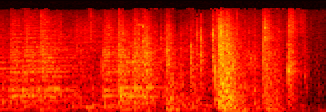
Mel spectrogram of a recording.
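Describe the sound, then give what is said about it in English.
Two people crash through the door of an apartment on their way to bed: a jumble of heavy thuds and bumps, with one loud crashing bang near the end followed by a few more scattered knocks. “That last sound, by the way, is the two of them crashing through the door of her apartment on their way to bed.”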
